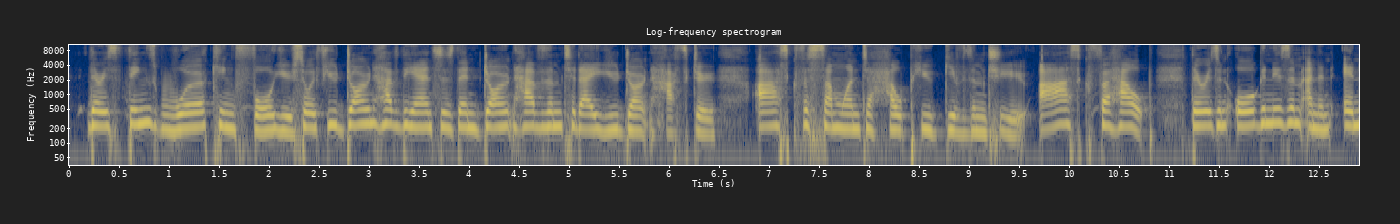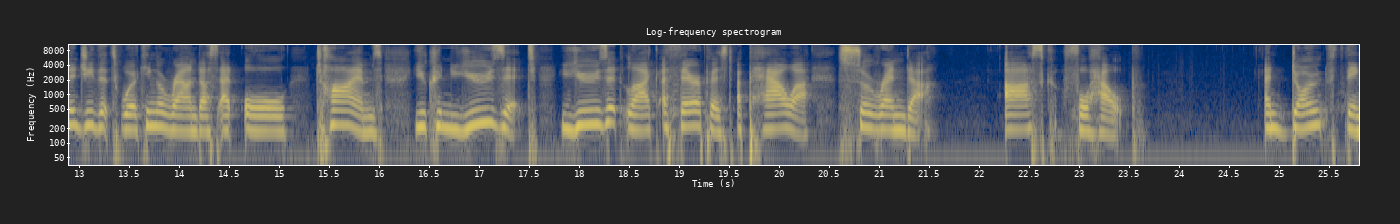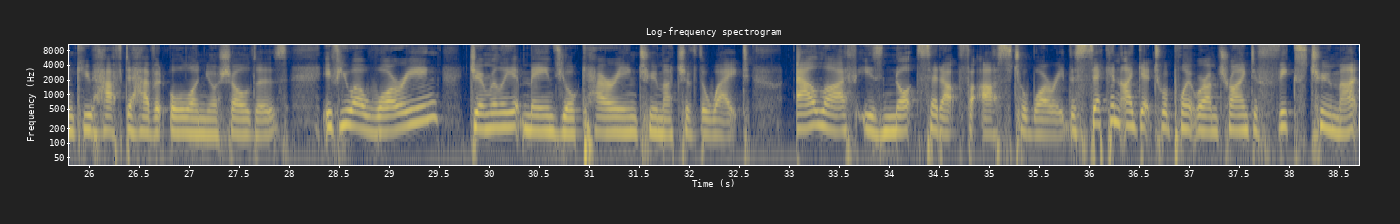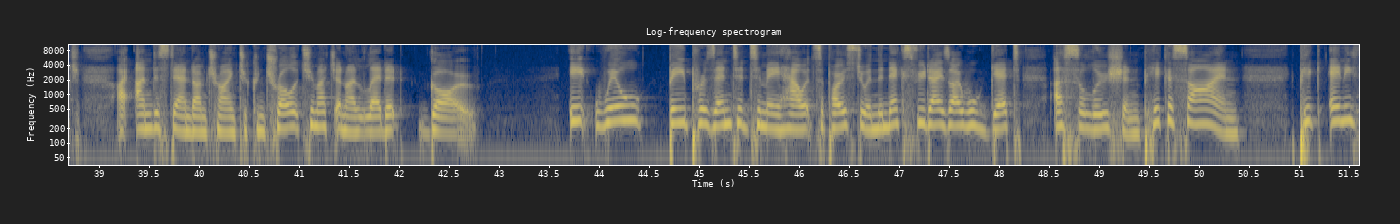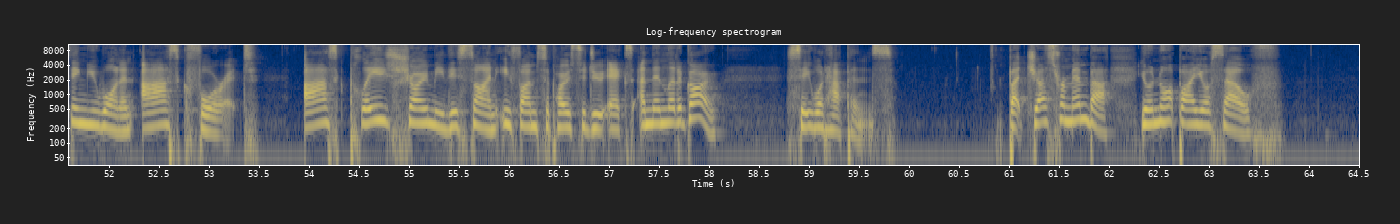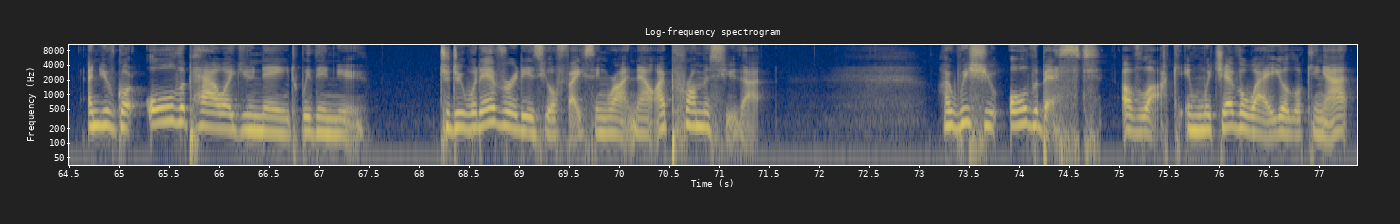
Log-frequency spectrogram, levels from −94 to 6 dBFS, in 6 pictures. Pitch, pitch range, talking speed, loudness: 210 Hz, 180-235 Hz, 175 wpm, -19 LUFS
